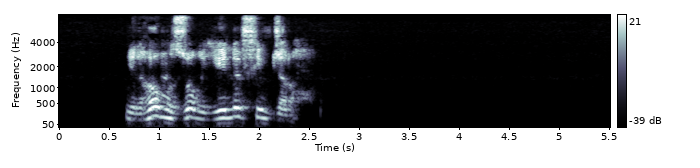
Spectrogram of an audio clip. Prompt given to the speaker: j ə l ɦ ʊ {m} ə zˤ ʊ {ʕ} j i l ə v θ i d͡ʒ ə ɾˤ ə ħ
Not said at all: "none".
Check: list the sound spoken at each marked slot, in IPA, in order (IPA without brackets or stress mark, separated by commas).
m, ʁ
